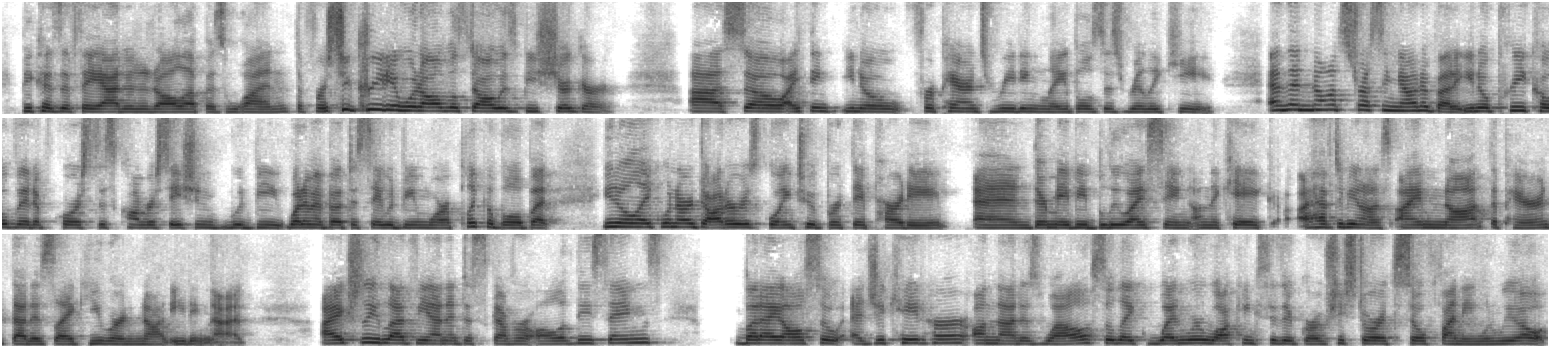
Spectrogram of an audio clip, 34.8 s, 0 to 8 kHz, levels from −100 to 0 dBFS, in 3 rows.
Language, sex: English, female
